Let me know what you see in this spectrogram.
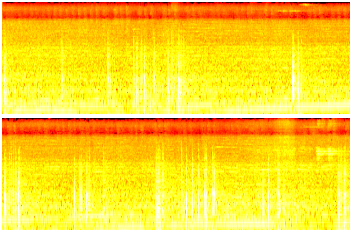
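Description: Aerial fireworks shells bursting in an irregular string of bangs and cracks, roughly one or two a second, with quick clusters of several bursts around the middle and near the end.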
